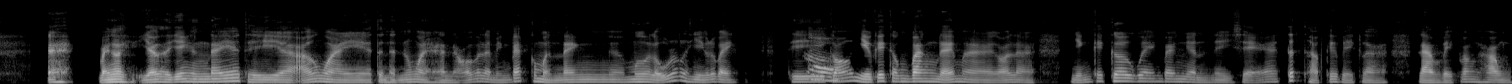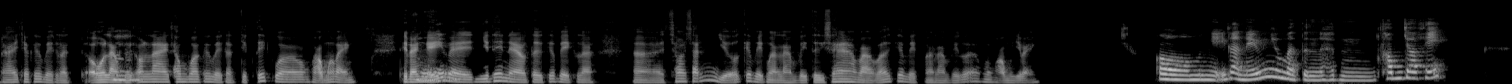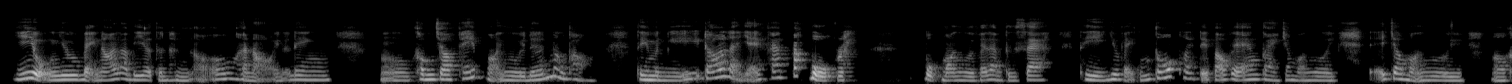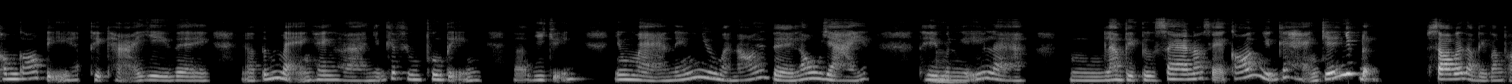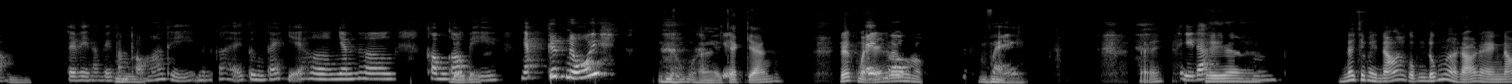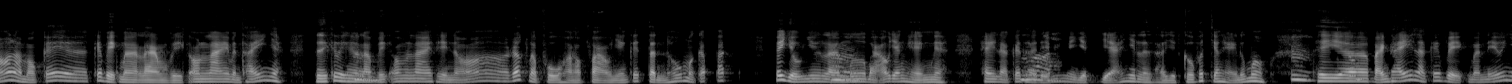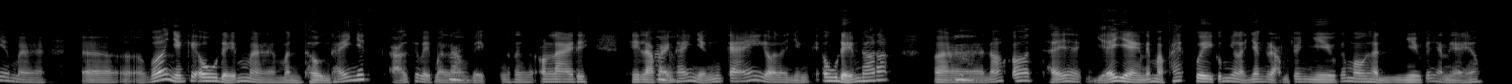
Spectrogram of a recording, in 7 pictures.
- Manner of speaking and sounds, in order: tapping; alarm; laughing while speaking: "ngắt kết nối"; laughing while speaking: "Đúng rồi"; laugh; laugh; other background noise; laugh
- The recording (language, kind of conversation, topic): Vietnamese, podcast, Bạn nghĩ gì về làm việc từ xa so với làm việc tại văn phòng?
